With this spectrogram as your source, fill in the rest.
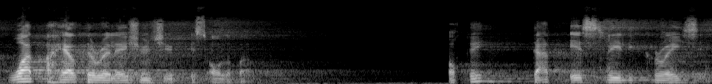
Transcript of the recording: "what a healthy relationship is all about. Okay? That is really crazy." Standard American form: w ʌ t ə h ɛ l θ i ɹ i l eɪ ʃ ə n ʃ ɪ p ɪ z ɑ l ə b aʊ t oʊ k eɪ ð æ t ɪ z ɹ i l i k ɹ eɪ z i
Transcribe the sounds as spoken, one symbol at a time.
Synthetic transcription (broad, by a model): w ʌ t ə h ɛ l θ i ɹ i l eɪ ʃ ə n ʃ ɪ p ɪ s ɑ l ə b aʊ t oʊ k eɪ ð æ t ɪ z ɹ i l i k ɹ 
